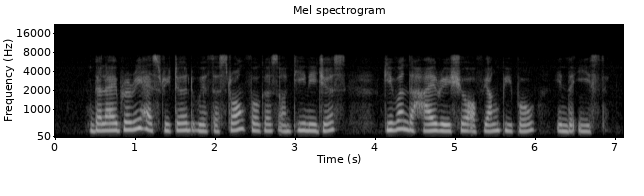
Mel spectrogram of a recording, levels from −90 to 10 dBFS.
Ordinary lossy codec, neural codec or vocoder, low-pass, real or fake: none; none; 7.2 kHz; real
